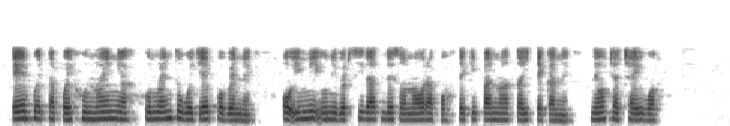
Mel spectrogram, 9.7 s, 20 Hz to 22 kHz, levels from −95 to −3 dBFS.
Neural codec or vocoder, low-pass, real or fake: vocoder, 44.1 kHz, 128 mel bands every 256 samples, BigVGAN v2; 5.4 kHz; fake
